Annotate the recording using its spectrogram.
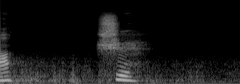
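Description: A middle-aged woman answers softly.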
